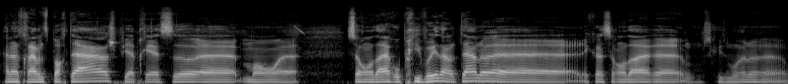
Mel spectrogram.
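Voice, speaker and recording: This Canadian man in his thirties has a Québécois French accent and a lowish voice with fairly even intonation, a moderate pace, and a bright, forceful tone. A little hiss or hum sits under the recording. He's a guest chatting casually in a podcast studio, rambling with lots of fillers.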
